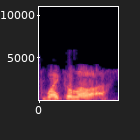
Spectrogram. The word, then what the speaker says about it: Waikoloa: Waikoloa, Hawaii. Am I saying that right? – Aloha. It's Waikoloa, yes.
